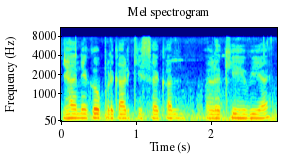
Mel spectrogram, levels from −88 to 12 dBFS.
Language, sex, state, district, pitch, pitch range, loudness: Hindi, male, Bihar, Araria, 145 Hz, 140-150 Hz, -18 LUFS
